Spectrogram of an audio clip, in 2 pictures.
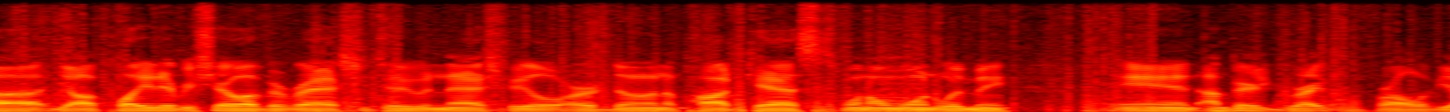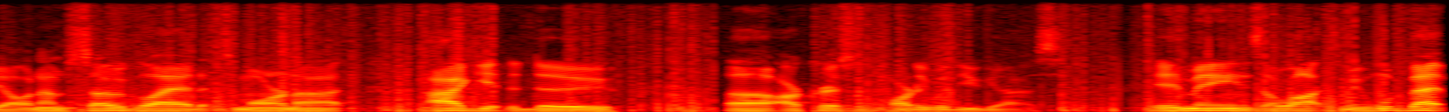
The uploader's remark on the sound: Live From Back Road Park & Event Venue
